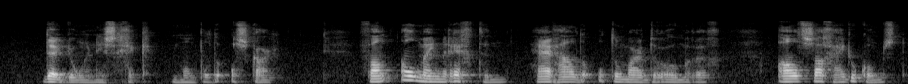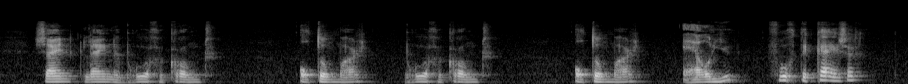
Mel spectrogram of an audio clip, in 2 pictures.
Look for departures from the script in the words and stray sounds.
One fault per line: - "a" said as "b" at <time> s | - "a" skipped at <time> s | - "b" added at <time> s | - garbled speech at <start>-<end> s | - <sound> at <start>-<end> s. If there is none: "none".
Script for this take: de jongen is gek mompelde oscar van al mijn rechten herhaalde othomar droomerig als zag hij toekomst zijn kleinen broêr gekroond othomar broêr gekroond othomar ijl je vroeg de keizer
none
